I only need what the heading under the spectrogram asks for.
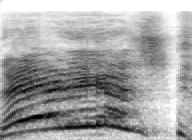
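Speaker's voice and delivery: shrill, very high, loud shout. Recounting a moment in the car with a woman, retelling a shout. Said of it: "I just start shouting".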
